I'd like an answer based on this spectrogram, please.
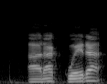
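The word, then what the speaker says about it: arakuéra: Araquera, araquera. Quando nós temos o que com o acento, não vamos pronunciar que.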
